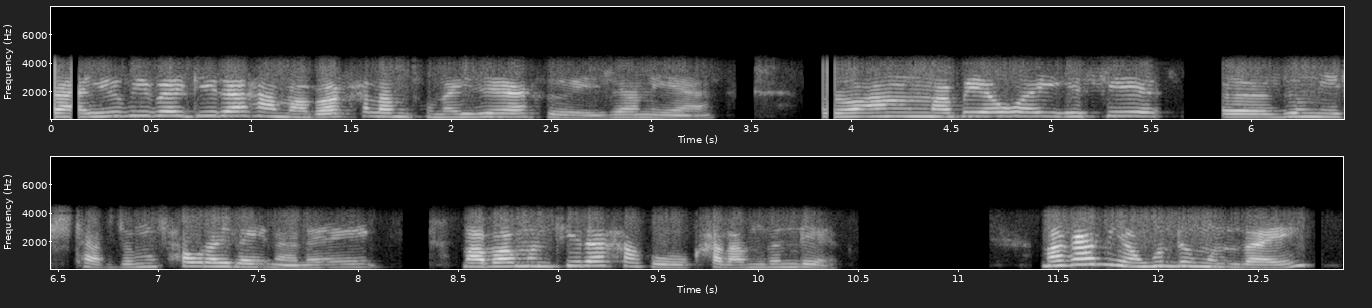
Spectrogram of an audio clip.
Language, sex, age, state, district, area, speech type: Bodo, female, 30-45, Assam, Kokrajhar, rural, conversation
